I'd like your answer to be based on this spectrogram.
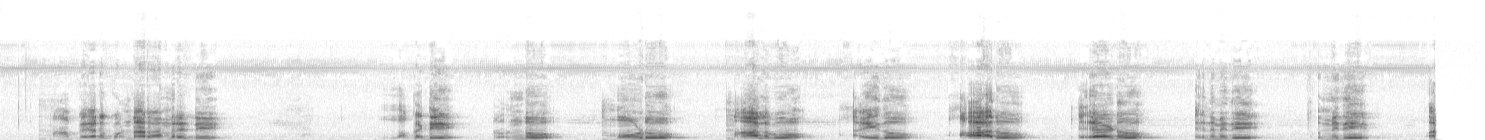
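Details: Spasmodic dysphonia, a central nervous system disorder, with voice spasms and voice breaks: spasmodic dysphonia.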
